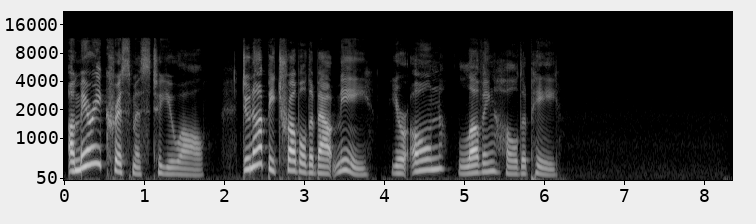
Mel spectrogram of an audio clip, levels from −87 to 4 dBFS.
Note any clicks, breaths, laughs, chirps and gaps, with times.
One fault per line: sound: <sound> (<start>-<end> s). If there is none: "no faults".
no faults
